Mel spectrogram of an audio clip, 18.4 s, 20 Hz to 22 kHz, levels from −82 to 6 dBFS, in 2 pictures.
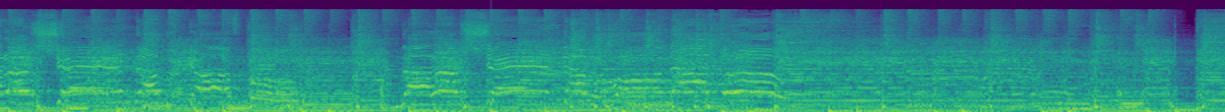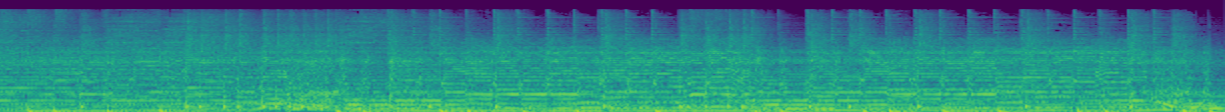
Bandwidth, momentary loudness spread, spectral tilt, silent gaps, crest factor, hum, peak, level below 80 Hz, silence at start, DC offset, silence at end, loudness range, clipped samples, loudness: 15.5 kHz; 3 LU; -4.5 dB/octave; none; 12 dB; none; 0 dBFS; -18 dBFS; 0 s; under 0.1%; 0 s; 3 LU; under 0.1%; -12 LUFS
